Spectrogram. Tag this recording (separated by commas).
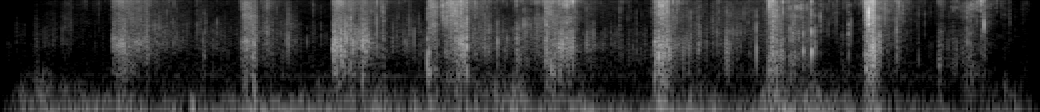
footsteps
